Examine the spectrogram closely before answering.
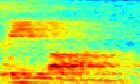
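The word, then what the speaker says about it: Léon: you'll probably hear him correcting the teacher for the millionth time about how to pronounce his name it's leave on and and then there's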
